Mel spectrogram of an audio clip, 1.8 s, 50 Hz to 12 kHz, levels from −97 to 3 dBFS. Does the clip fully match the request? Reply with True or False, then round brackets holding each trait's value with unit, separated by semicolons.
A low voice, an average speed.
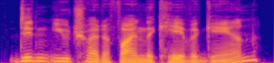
False (130 Hz; 260 wpm)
